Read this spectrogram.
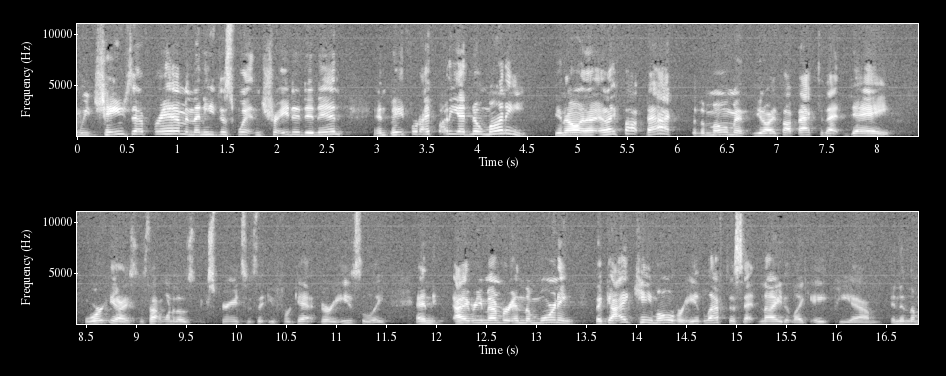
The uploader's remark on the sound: Message preached at Faith Generation in Cape Coral, FL on 3/15/20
